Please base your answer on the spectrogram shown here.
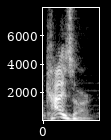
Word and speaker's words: Caesar: You know, this determines if you're real Kaisar, but that's not that's not a Fallout fan. I'm also My wife's a classicist. I know the hard C rule.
